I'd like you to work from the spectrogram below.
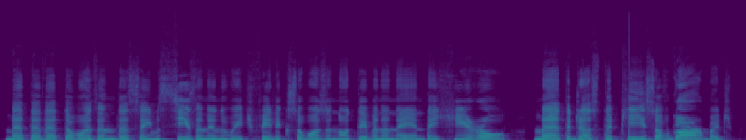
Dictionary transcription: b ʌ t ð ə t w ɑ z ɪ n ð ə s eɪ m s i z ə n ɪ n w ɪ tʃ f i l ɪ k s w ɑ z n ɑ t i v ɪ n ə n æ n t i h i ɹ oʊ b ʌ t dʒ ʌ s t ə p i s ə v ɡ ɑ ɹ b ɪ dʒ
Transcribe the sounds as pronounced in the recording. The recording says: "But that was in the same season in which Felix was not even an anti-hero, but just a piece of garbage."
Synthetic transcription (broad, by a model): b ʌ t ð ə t w ɑ z ɪ n ð ə s eɪ m s i z ə n ɪ n w ɪ tʃ f i l ɪ k s w ɑ z n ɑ t i v ɪ n ə n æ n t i h i ɹ oʊ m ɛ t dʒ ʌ s t ə p i s ə v ɡ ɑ ɹ b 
